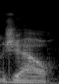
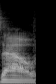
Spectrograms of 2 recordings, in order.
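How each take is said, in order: First: The name begins with a zh sound. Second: The name begins with a plain z sound. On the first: The speaker calls it wrong. "not Zhao" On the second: The speaker calls it right. "it is Zhao, ... because there's no H"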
